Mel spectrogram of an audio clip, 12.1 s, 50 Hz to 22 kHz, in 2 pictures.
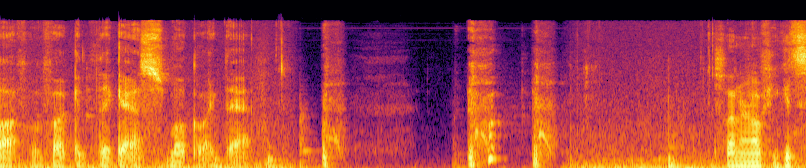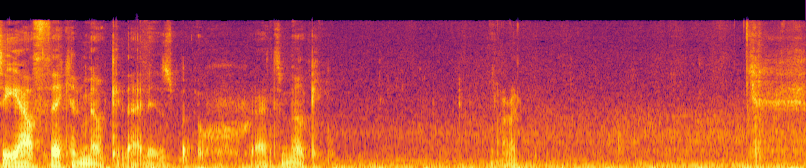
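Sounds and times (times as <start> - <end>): man coughing: 2.3 - 2.7, 3.5 - 4.2.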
